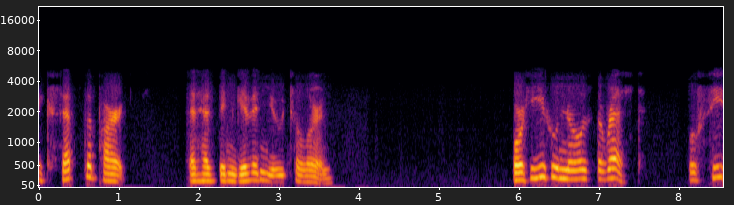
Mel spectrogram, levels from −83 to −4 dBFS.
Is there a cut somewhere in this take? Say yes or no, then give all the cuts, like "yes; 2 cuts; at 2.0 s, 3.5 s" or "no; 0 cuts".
no; 0 cuts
